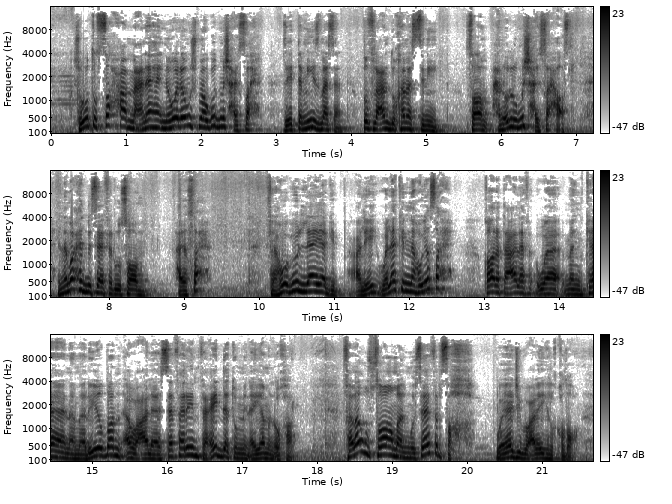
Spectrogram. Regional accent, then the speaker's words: Egypt; عندنا في مصر الحمد لله 7 مراصد بيرصدوا الهلال

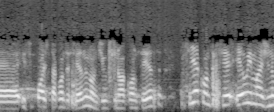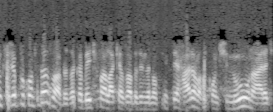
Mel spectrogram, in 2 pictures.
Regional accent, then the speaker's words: Porto Alegre, Rio Grande do Sul, Brazil; Eu venho de Porto Alegre, uma cidade do sul do país

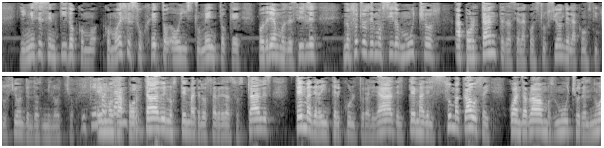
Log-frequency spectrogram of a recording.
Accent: Huangopolo, Pichincha, Ecuador; yo soy de aquí, de las parroquias rurales del Cantón Quito. La parroquia mía es Huangopolo, mi tierra del cedazo, del arte, de la artesanía, es un pueblo maravilloso

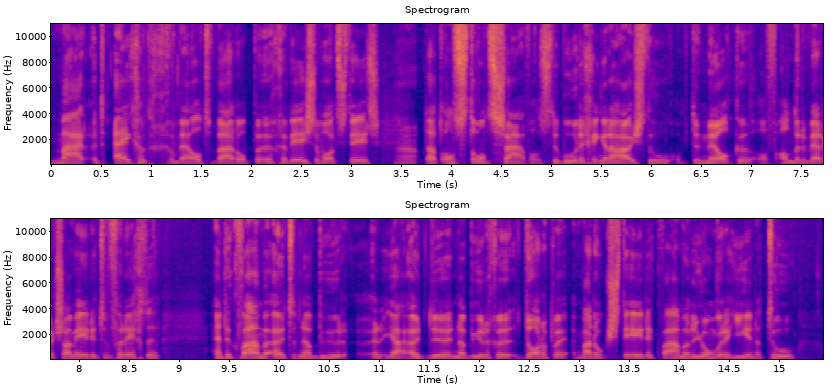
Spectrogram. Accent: Oldenzaal, Overijssel, Netherlands; Nee, ik ben van geboorte een Oldenzaler. Ik kom uit Boeskoolstad.

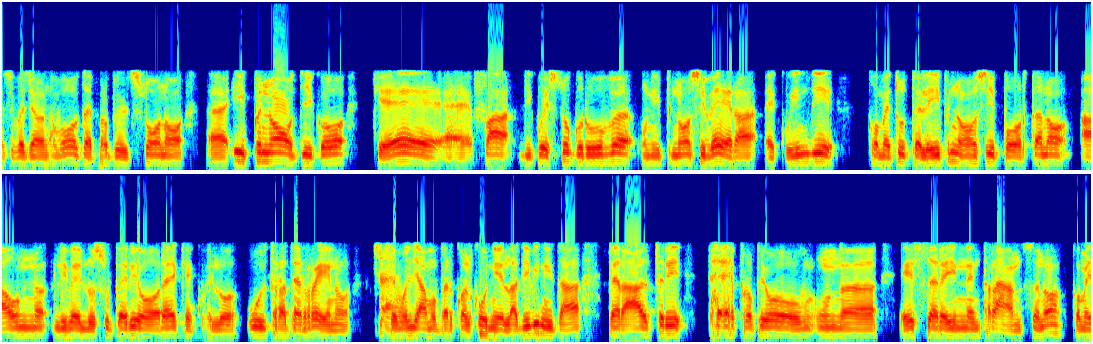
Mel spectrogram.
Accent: Galatina, Apulia, Italy; born there; io sono nato a Lecce, nel Salento, a Galatina, poi in particolare, che è proprio la città della Taranta

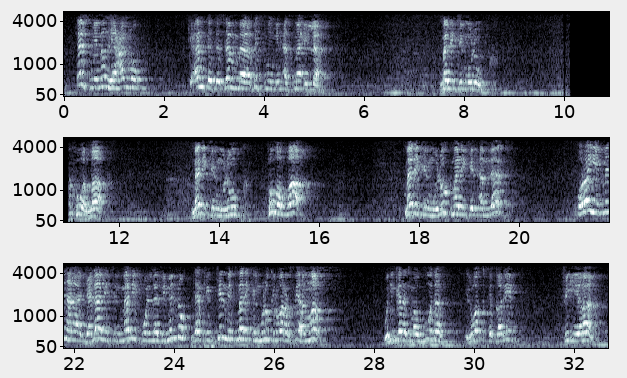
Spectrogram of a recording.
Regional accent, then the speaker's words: Egypt; في بلاد العرب عندنا احنا كمصريين نعرفها موجوده كثيرا

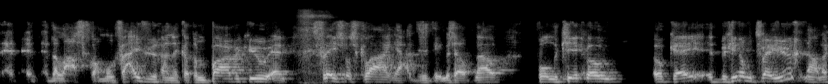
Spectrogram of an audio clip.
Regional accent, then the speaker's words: North Brabant, Netherlands; Dus ik ben een Brabander, dat scheelt denk ik ook nog wel.

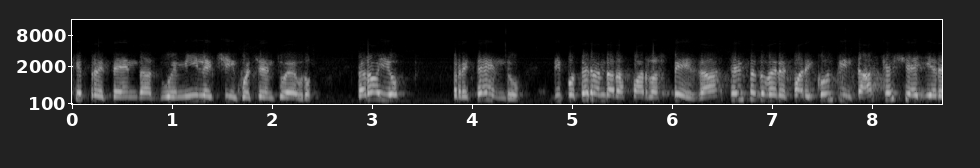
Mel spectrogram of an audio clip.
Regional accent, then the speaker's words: Brescia, Lombardy, Italy; Però sono cresciuto nel nord Italia, nel feudo della Lega, perché sono di Brescia.

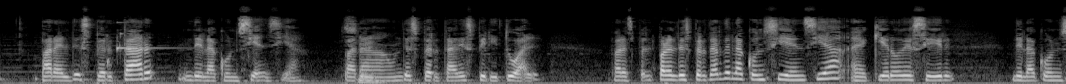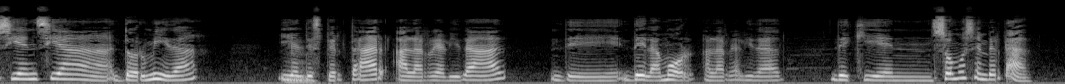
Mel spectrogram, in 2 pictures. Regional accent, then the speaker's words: Colombia; soy de Colombia, pero en realidad ya soy una ciudadana universal.

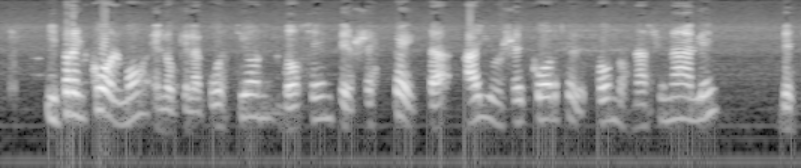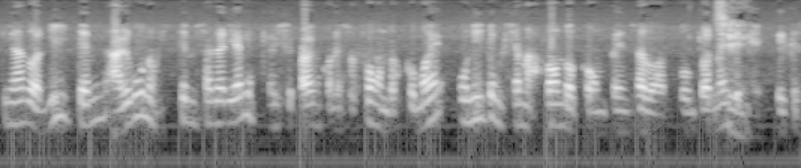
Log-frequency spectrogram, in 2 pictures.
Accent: La Rioja, Argentina; incluso yo como riojano, porque yo también soy un riojano que voto acá en La Rioja

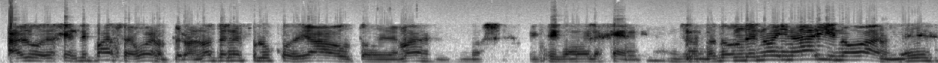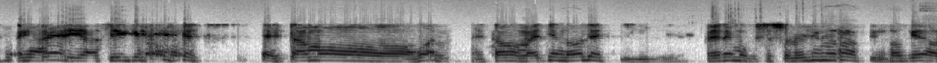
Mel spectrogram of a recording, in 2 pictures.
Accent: Villa Allende, Córdoba, Argentina; soy de Villa Allende toda la vida. Me crié acá, lo conozco a toda la gente de acá, así que nada, siempre me gustó, no quiero moverme de Villa Allende porque me gusta demasiado.

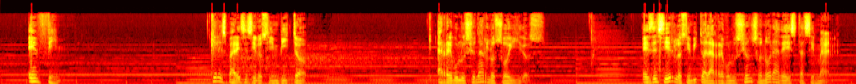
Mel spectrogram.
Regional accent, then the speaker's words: Mexico; no están hablando del país México, no están hablando de todos nosotros como mexicanos

